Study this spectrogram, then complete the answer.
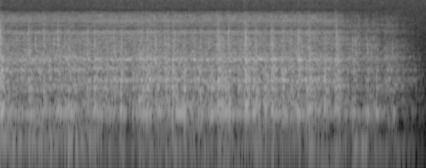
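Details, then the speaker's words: Blue RC Mini Cooper S model car driving after steering toe changes: light tapping about three knocks a second over the motor whine; owner suspects rear rocking makes front suspension hit bodywork or bottom out, or a bent rear right axle; unconfirmed. "Well, I've just spent another day working on this Blue Mini to try and find the cause of the knocking noise as it goes along."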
